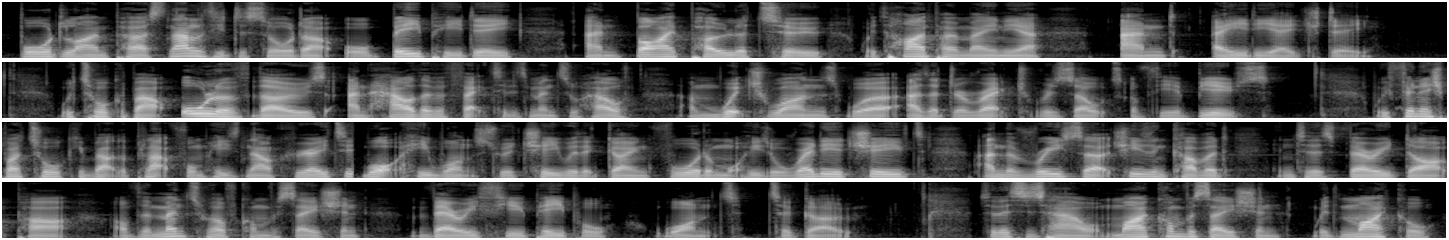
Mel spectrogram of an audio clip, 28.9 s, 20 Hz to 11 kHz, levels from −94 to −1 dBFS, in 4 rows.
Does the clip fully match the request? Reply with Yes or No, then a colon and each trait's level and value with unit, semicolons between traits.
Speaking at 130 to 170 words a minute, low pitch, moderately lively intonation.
No: average, 185 wpm; low, 105 Hz; average, 3.5 semitones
